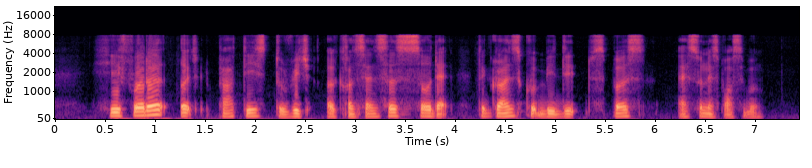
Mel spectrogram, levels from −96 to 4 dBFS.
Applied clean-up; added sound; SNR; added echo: none; none; none; none.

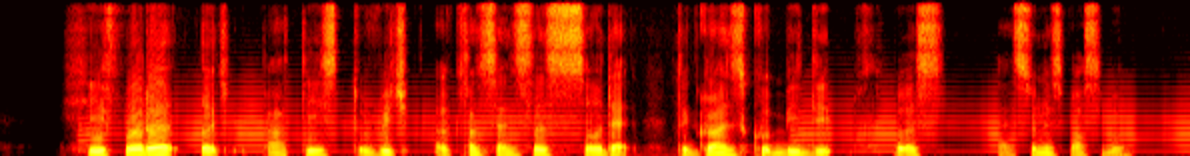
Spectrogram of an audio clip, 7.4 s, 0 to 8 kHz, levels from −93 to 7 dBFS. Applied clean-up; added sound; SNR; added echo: neural mask model RNNoise.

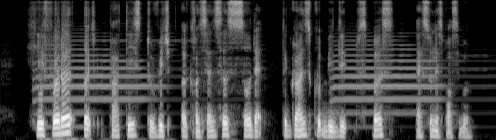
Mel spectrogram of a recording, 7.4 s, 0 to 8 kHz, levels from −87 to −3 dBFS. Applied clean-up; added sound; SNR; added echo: classical method log-MMSE.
